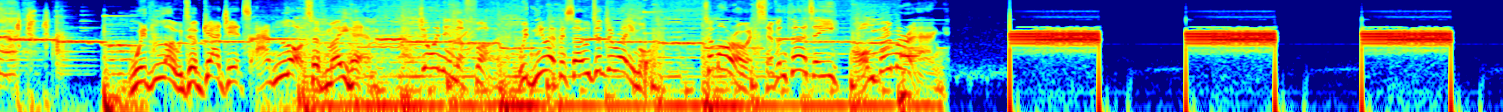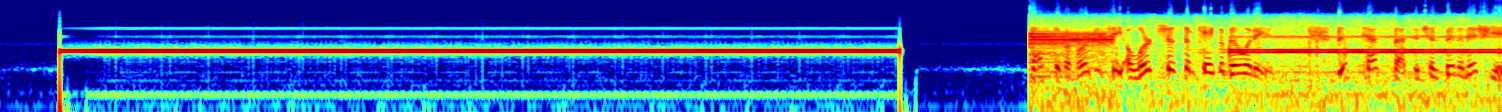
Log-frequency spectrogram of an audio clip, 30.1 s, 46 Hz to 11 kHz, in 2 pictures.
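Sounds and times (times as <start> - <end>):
digital header data tones: 25.4 - 30.0
two-tone attention signal: 27.2 - 30.0.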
